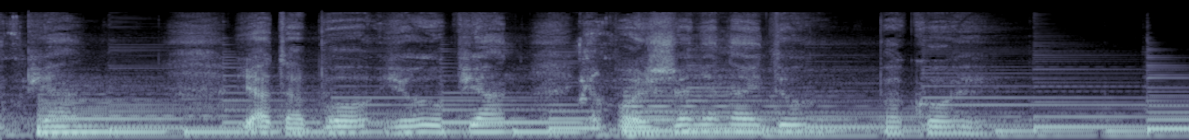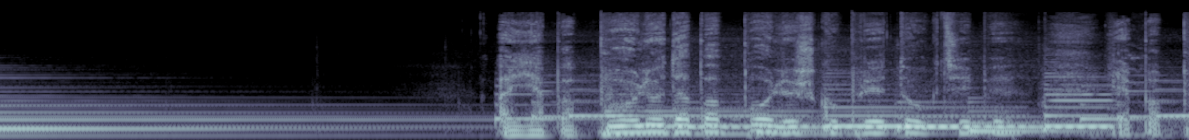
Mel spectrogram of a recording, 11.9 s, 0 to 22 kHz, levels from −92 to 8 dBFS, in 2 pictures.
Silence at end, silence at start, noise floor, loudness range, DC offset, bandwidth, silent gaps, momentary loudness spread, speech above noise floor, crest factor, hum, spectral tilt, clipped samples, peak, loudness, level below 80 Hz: 0 s; 0 s; -43 dBFS; 9 LU; under 0.1%; 16 kHz; none; 13 LU; 24 dB; 18 dB; none; -6.5 dB/octave; under 0.1%; -2 dBFS; -20 LUFS; -50 dBFS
